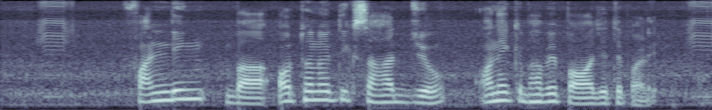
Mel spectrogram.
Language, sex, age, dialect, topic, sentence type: Bengali, male, 18-24, Standard Colloquial, banking, statement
